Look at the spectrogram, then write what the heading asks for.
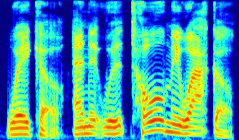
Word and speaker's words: Waco: Second, I actually looked up a pronunciation of Waco, and it told me wacko, like an audio recording in which someone's like, here's how you properly pronounce it.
